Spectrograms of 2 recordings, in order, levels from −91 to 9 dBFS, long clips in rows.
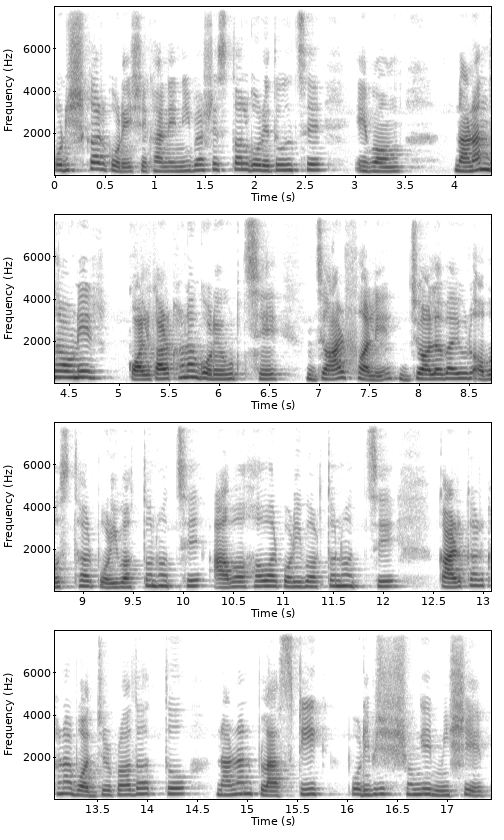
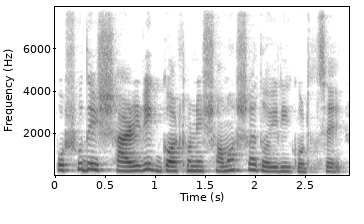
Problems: none marked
